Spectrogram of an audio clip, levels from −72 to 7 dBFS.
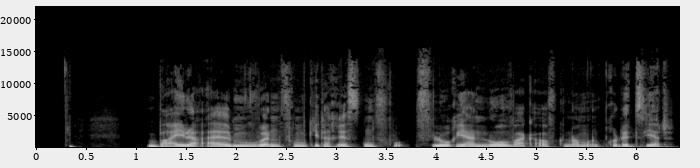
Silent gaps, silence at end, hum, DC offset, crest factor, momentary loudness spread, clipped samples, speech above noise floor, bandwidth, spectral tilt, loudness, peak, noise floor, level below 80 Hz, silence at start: none; 0.05 s; none; under 0.1%; 16 dB; 11 LU; under 0.1%; 37 dB; 14.5 kHz; -6 dB/octave; -19 LUFS; -2 dBFS; -55 dBFS; -34 dBFS; 0.35 s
